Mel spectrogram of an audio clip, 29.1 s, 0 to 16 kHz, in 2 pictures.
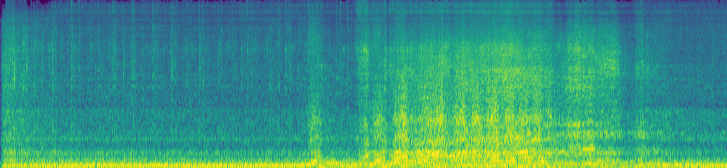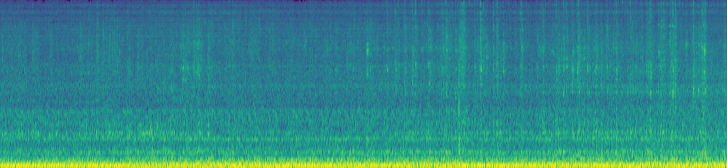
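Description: Supercharged Chevrolet small-block V8 of a 1960 Corvette idling steadily, heard from inside the cabin. About six seconds in, louder engine noise with a wavering pitch swells for around six seconds, then the steady idle returns.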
